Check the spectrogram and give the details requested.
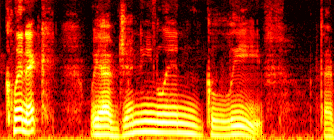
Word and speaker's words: Gleave: a medical cosmetic clinic we have Jenny Lynn gleave do i pronounce it correctly that's corrected this time it's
